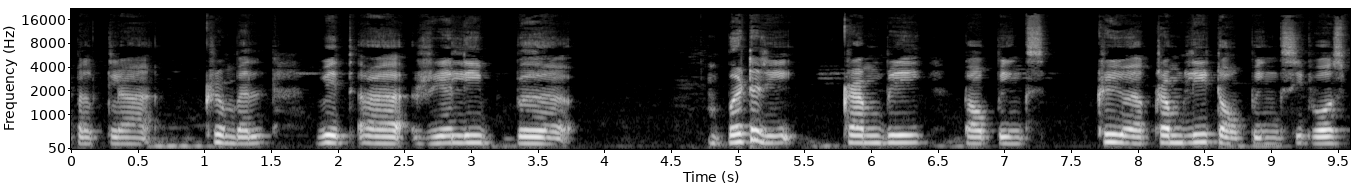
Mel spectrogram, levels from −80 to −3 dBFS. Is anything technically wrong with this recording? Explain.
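No, no technical faults here.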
